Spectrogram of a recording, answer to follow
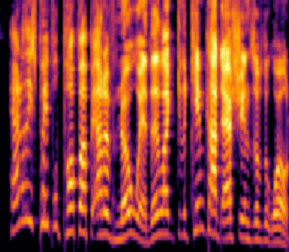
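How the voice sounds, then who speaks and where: A man speaks with an Australian accent in a bright, sharp tone. His pitch swings very widely. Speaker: YouTube commentator. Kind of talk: reaction commentary. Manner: animated.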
